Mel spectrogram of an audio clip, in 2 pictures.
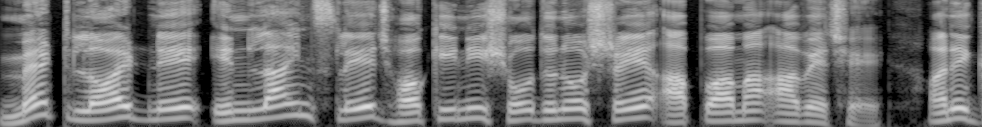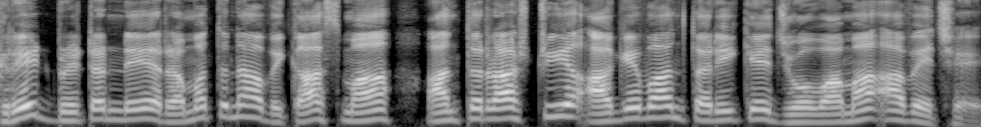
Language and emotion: Gujarati, neutral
